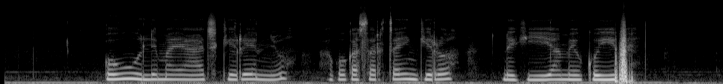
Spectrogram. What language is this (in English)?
Kalenjin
